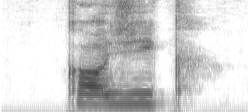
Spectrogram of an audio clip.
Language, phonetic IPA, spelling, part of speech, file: Polish, [ˈkɔʑik], kozik, noun, Pl-kozik.ogg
